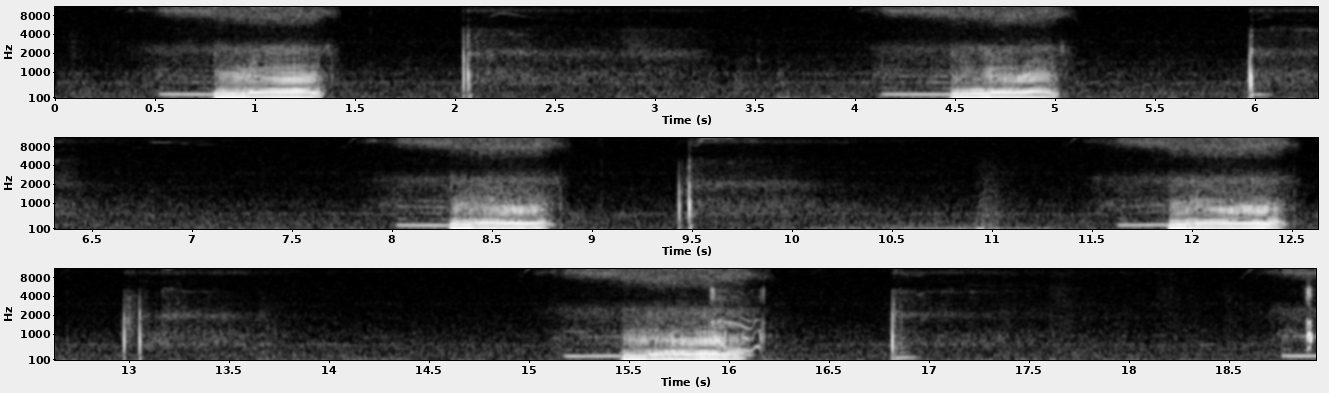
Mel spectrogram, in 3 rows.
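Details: Rescued cat Taro, about 10 to 14 years old and nearly toothless, snores deeply in sleep, five harsh rasping snores at steady intervals of roughly three and a half seconds, each followed by a short click.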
